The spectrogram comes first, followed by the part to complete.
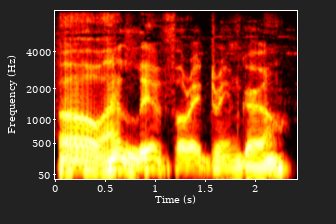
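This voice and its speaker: An actor playing an amused, smitten lowlife plotting murder in an old-time radio comedy drama, with a flippant, effusive manner. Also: male voice, big pitch swings, takes it slowly, full character voice.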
